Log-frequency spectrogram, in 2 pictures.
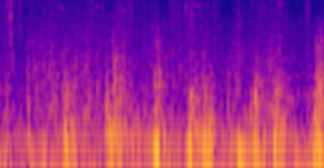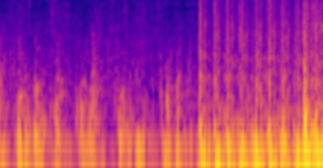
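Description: Footsteps clang up metal stairs.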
